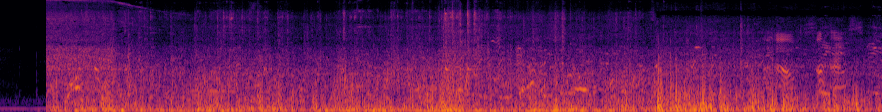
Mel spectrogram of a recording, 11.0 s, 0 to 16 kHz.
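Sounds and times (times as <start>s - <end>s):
vehicle engine and road noise: 0.0s - 11.0s
wind buffeting microphone: 0.6s - 11.0s.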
